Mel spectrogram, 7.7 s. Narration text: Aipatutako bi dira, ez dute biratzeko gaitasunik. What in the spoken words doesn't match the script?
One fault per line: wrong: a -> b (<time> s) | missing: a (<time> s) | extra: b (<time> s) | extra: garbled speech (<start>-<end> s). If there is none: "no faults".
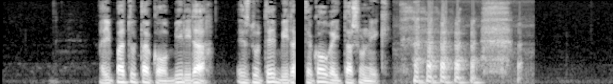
no faults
